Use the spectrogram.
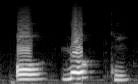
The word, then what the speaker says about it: Olokun: Olokun. This is a 3-syllabled one. Olokun.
